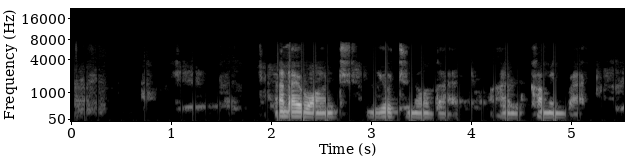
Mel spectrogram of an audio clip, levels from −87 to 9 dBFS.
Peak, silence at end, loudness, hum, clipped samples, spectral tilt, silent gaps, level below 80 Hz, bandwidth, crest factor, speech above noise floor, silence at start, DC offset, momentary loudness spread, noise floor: -12 dBFS; 0 s; -33 LUFS; none; under 0.1%; -5 dB/octave; none; -68 dBFS; 7.6 kHz; 24 dB; 28 dB; 0.05 s; under 0.1%; 26 LU; -60 dBFS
